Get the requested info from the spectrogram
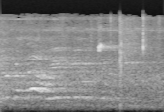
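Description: A man's voice calling out to players, then, about a second and a half in, a short high squeak followed by a sharp knock of a futsal ball striking the concrete court.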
